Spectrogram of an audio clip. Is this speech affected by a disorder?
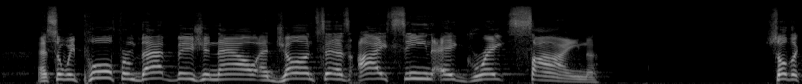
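No.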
